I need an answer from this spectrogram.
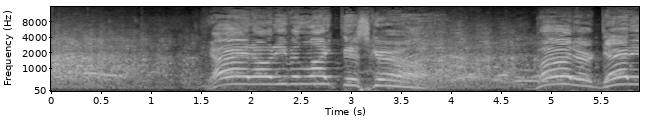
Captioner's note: laughing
